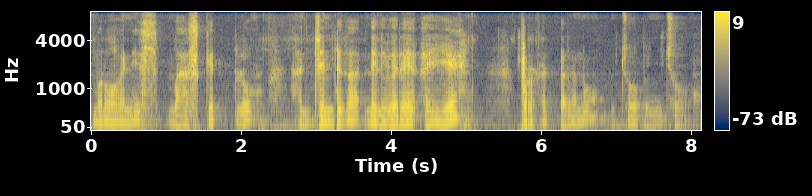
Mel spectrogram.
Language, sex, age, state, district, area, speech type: Telugu, male, 60+, Andhra Pradesh, Eluru, rural, read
